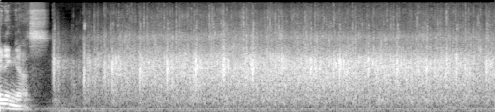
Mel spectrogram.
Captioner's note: audience clapping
